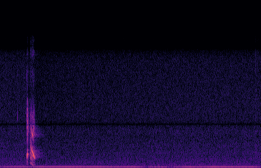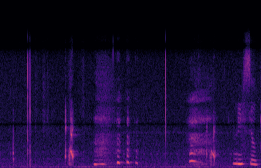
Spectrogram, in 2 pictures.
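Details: One-day-old newborn baby girl with hiccups: several brief, sharp hiccup sounds with small vocal catches between them, over low background hum and faint room noise.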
